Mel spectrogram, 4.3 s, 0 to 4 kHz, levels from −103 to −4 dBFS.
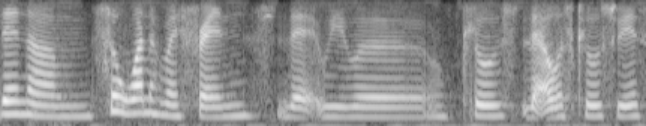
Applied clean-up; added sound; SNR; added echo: none; none; none; none.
